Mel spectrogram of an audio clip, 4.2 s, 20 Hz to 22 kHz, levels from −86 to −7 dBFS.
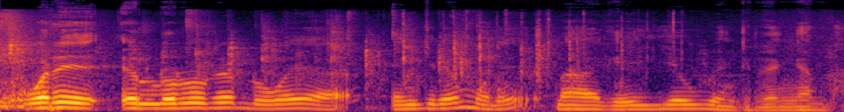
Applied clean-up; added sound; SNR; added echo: none; Dog; 12 dB; none.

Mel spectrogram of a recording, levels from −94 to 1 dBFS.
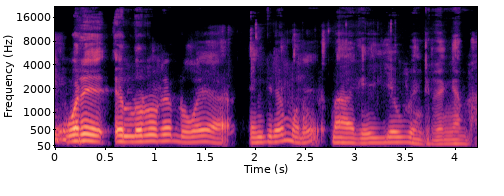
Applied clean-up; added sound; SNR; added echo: neural mask model Resemble Enhance denoiser.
